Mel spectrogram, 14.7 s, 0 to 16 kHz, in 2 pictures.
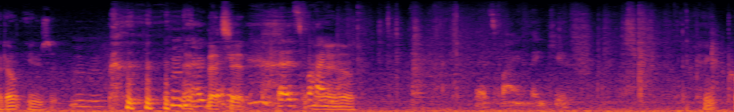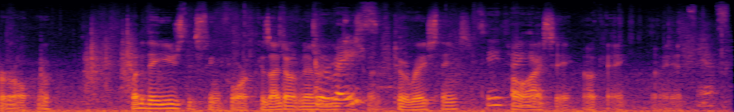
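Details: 56-year-old right-handed man, symptoms starting about five years earlier, describing a picture with trouble finding specific nouns despite intact grammar and motor speech; semantic variant primary progressive aphasia (semantic dementia).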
